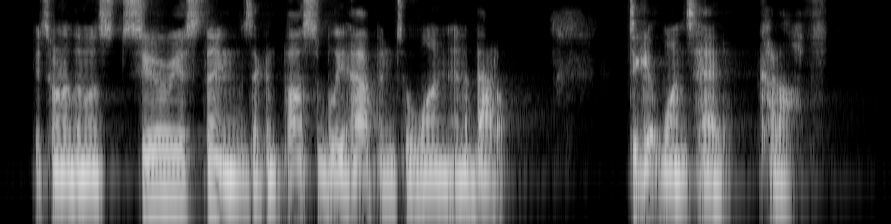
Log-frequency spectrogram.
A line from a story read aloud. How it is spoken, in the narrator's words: he added very gravely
